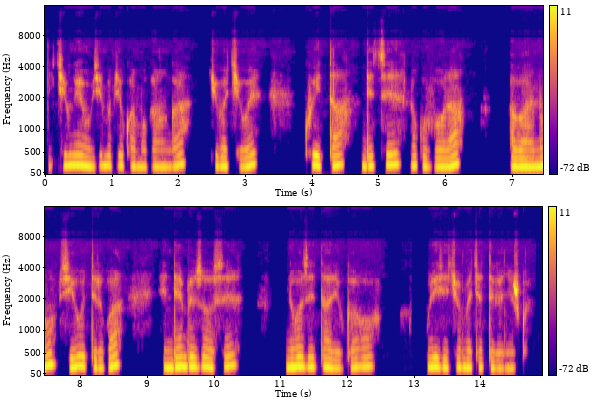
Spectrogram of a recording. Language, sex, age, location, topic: Kinyarwanda, female, 18-24, Kigali, health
